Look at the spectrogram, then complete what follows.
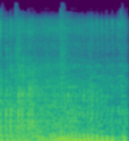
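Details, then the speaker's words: Honda Beat FI injection scooter, hard pull complaint: engine chugs and stumbles unevenly as throttle opens before power builds, can even stall, poor throttle response; TP sensor, dirty spark plug or air filter suspected, not confirmed. "Mesinnya tersendat-sendat dulu sebelum tenaganya meningkat. Seperti itu. Jadi, respons akseleratornya juga tidak tepat."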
